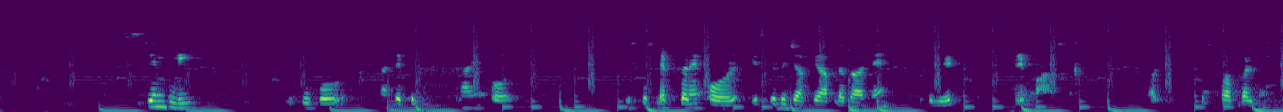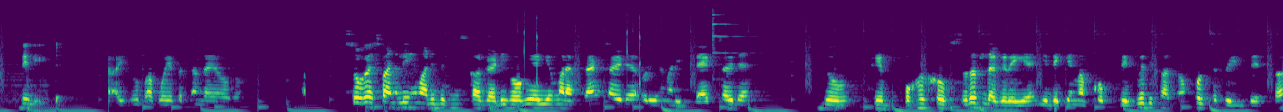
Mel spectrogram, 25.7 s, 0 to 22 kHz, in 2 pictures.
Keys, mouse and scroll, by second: 1.2 alt+scroll down 1, 1.5 space, 1.7-6.2 drag, 20.4 click, 23.8-25.6 drag.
